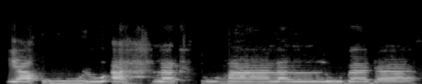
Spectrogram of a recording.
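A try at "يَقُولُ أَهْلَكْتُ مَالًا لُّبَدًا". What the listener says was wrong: Jangan tebal. Ahlaktu malal lubada. Jadi ingat tumalal. Ini tebal. tumalal lubada. Nah, hati-hati di situ diulang. Huruf istifalnya jangan dinaikin la, ka, gitu.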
